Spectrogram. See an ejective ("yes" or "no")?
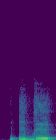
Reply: no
